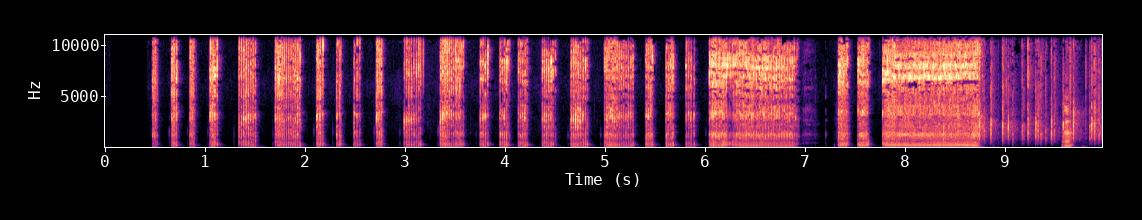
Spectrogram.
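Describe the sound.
A rapid series of short, buzzy mouth-made fart noises stepping through a film theme melody played without an instrument, loud, ending in a few longer sustained raspberry blasts.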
